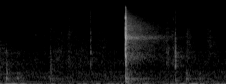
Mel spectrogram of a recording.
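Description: Side cutters snipping through a fuel-line hose clamp: one sharp metallic snap about a second in that dies away quickly, then a fainter click.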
